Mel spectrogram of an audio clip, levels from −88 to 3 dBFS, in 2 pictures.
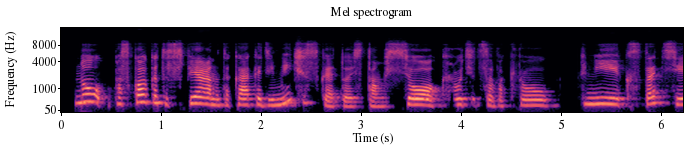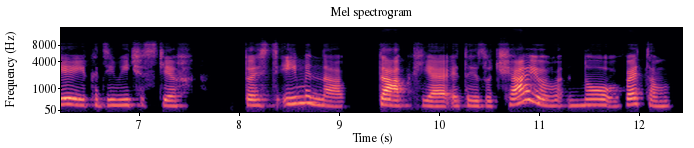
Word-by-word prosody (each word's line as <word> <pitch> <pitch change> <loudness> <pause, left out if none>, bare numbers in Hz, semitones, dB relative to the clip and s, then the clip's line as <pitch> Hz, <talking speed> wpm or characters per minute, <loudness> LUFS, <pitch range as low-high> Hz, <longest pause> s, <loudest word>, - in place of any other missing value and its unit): Ну, 335 +3 +2
поскольку 300 +6 +2
эта 290 -4 -5
сфера, 275 0 +3
она 225 -2 -1
такая 225 +1 0
академическая, 225 - -4
то 175 - -5
есть 165 0 -6
там 170 -1 -6
всё 220 +5 +4
крутится 225 -2 -7
вокруг 205 +1 -5 0.2
книг, 250 -2 -1
статей 245 -4 +1
академических. 215 -2 -5 0.6
То 215 - +1
есть 210 0 -4
именно 240 -9 -1 0.3
так 200 -3 +7
я 175 -2 +2
это 185 +2 -7
изучаю, 195 - +3
но 205 -2 -3
в - - -10
этом 205 -7 0
220 Hz, 125 wpm, -22 LUFS, 195-245 Hz, 0.6 s, так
